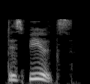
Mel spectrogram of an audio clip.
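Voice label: "disputes", British English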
